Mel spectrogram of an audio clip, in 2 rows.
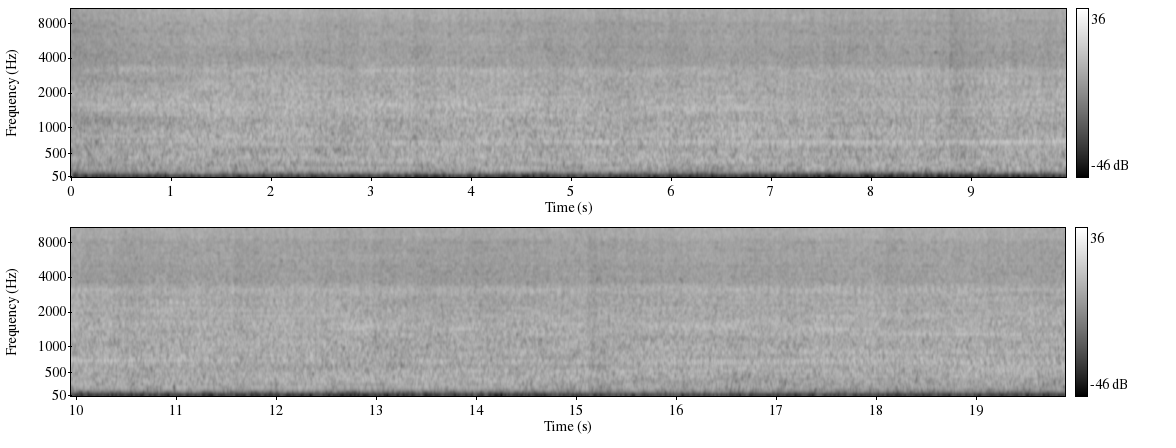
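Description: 60 kW diesel generator set running steadily at close range: an even, loud engine drone with a faint steady hum over it.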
